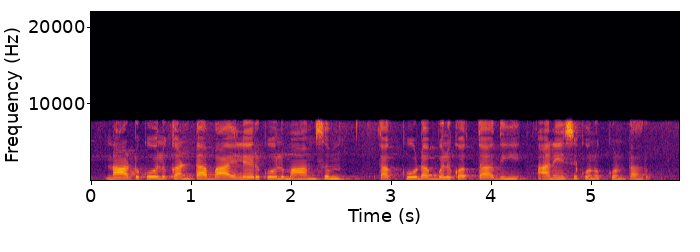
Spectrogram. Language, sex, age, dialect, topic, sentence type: Telugu, female, 18-24, Utterandhra, agriculture, statement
